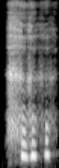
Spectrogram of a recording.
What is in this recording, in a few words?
laugh, JPN; Voice lIne; Eternal Return; Katja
